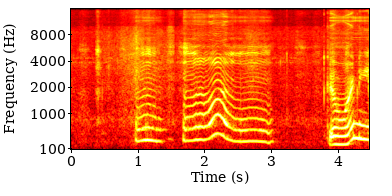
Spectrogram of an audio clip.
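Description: A baby coos and babbles up close in high sing-song sounds.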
